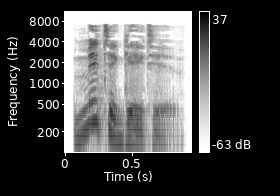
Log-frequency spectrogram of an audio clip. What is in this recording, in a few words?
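"mitigative", British English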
